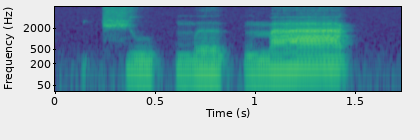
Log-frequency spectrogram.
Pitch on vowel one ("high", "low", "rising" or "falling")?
low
